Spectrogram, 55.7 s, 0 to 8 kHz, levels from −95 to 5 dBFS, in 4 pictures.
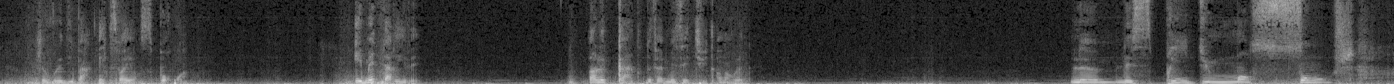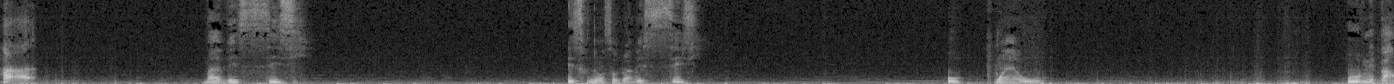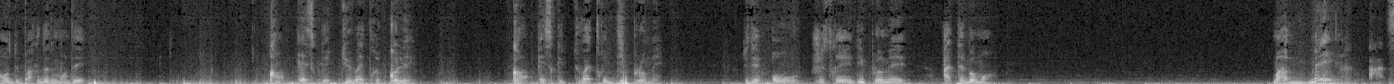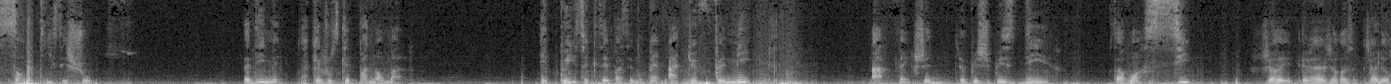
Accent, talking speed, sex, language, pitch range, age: French, 110 wpm, male, French, 80-115 Hz, 60-79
